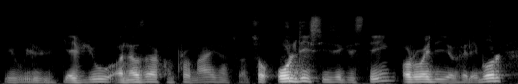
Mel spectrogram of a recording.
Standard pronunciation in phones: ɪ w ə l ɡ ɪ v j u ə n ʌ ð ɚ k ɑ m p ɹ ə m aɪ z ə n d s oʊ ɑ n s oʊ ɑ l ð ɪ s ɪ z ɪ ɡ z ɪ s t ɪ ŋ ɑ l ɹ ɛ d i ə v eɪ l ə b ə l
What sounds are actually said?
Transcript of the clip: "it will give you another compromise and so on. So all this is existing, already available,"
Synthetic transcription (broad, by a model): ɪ w ə l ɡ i v j u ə n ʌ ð ɚ k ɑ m p ɹ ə m aɪ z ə n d s oʊ ɑ n s oʊ ɑ l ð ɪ s ɪ z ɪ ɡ z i s t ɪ ŋ ɑ l ɹ ɛ d i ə v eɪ l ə b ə l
